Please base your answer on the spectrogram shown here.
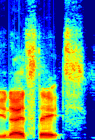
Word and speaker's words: United States: next word so the United States United States most the stress is going to be on States okay um United United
